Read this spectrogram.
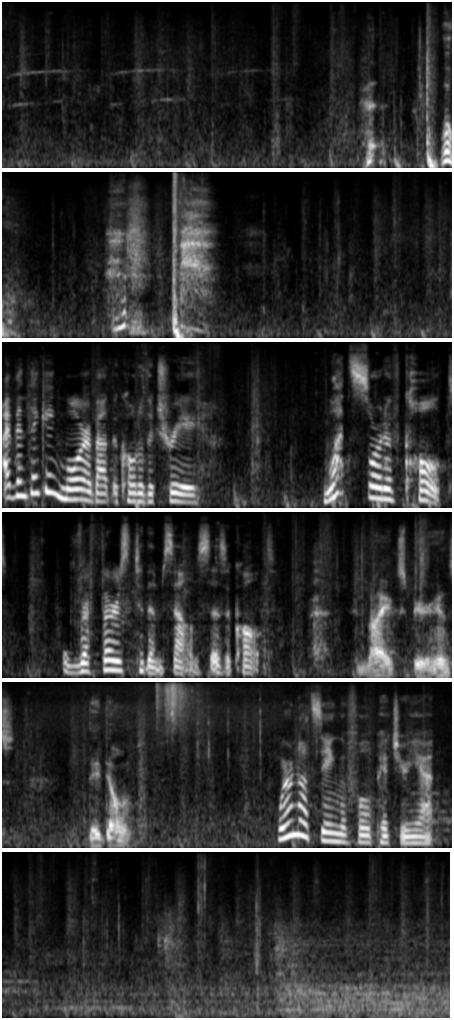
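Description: Footsteps crunch on a forest path.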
